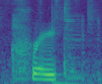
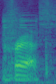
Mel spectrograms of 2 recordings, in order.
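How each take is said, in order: First: The word is said with a long vowel, 'crate'. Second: The word is said with a short vowel, 'crat'. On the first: "crate invokes the image of a giant box" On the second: "I pronounce it crap"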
